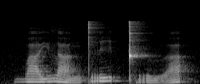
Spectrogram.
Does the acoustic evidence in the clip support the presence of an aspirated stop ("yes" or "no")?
yes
